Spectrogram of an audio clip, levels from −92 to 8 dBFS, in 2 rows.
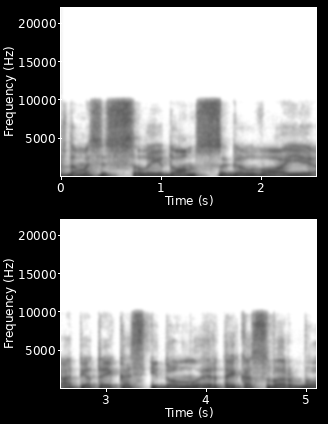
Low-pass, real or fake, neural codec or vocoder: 9.9 kHz; fake; vocoder, 44.1 kHz, 128 mel bands every 512 samples, BigVGAN v2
